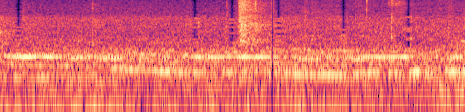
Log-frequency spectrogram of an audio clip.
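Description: Faint, distant Arabic chanting over a loudspeaker: long held notes, one slowly falling in pitch.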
